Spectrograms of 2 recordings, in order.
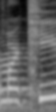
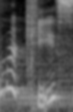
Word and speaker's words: Marquis: The Marquis and his new bride will need all the help they can get. It's the Marquise? It's the Marquis, right? You don't pronounce the S, right?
